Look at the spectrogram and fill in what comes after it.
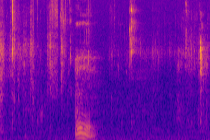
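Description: Close-up chewing of a mouthful of burger: soft wet clicks and smacks of the mouth, with one short hummed voice sound about a second and a half in.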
